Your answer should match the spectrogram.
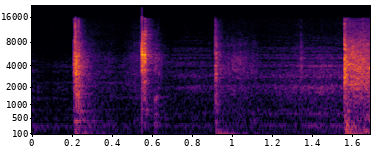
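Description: Tarot cards shuffled by hand in several separate sharp, papery bursts with short pauses between them, close and fairly loud, no voices.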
